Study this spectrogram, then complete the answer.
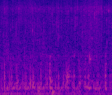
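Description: Water glugging and draining out of an RV hot water heater on the outside of the vehicle, with air let in so it flows faster. Quick bubbling, burbling gulps run steadily throughout, moderately close.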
